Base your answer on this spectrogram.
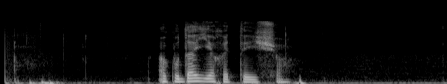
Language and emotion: Russian, neutral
